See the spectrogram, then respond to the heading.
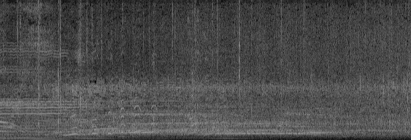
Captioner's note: crowd cheers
